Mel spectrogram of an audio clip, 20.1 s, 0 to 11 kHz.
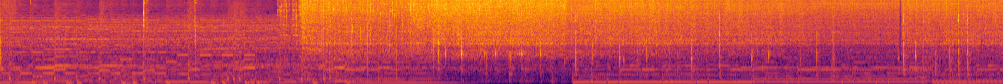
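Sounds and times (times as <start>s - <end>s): chicken sizzling in hot oil: 6.0s - 20.0s.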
